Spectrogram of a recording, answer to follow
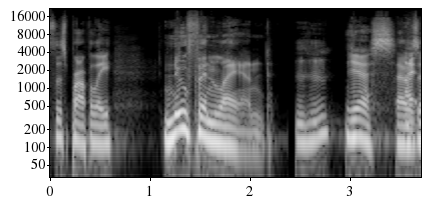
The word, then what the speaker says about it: Newfoundland: because this one is not quite a local shop, but it's a hyper-local company too, and we looked up how to pronounce this properly, Newfoundland.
